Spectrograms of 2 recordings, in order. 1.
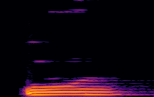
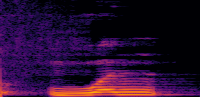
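重音落在开头的 u 音上。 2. 重音落在最后的 n 音上。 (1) "是在前面的乌，不是在后面的恩" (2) "不是温"

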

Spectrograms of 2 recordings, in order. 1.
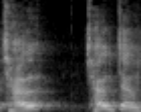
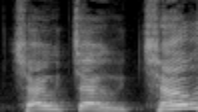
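音程はずっと同じです。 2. 音程は上がったり下がったりします。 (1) "いよいよ抑揚がない。ベターっていう" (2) "こういう抑揚をつける"

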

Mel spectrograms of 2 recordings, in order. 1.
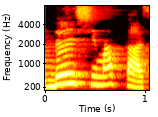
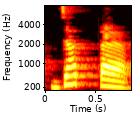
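Cụm từ này được nói ở dạng đầy đủ. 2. Cụm từ này được rút gọn thành một từ ngắn.

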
